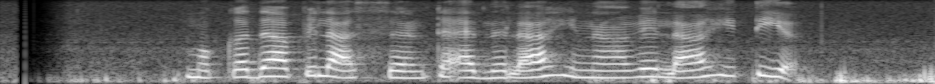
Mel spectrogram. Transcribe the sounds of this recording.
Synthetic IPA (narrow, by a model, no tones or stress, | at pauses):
mokəd̪əapilasəɳʈəʔæd̪əlaːɦinaːʋelaːɦit̪ijə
